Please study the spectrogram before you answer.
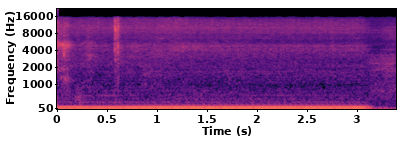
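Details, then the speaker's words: BMW E92 335i, N54 engine with 17T hybrid turbos, recorded the day before a misfire appeared. Deep, smooth, even idle with a steady low rumble and no misses or knocks, then shut-off; healthy normal idle. "in fact i've got a clip of it idling yesterday so you can hear it right now"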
